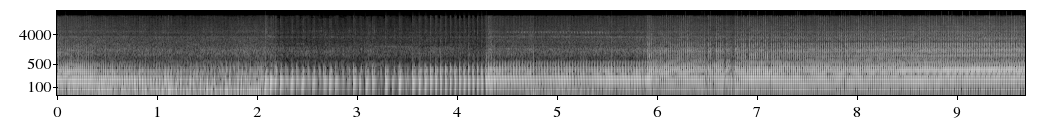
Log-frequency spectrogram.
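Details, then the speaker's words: Carburetted small motorcycle under full throttle: revs climb then falter and surge unevenly, high-RPM stumble that persists after carburettor was cleaned the night before; rider suspects mixture setting, cause unconfirmed. "Oke kita coba tarik lagi guys ya kan masih brebet guys"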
